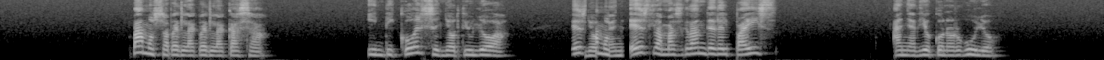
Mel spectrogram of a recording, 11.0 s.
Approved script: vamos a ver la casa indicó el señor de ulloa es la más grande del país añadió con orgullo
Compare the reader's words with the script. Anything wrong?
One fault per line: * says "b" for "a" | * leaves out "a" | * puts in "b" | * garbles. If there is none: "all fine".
* puts in "ver la"
* garbles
